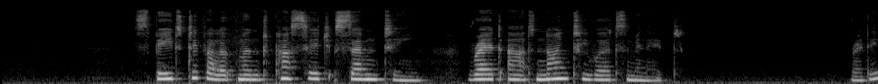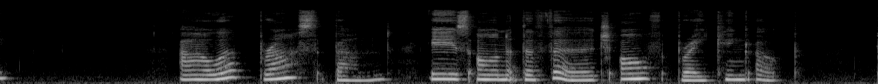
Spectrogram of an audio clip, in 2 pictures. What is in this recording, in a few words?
90wpm; Teeline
